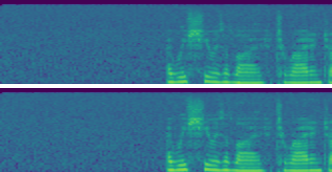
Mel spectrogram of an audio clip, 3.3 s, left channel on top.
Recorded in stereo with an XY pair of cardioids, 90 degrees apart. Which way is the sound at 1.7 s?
20° right.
